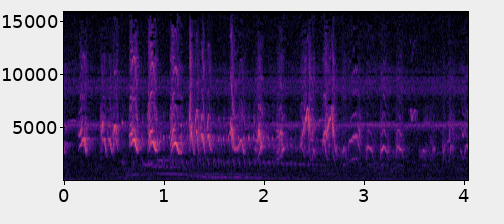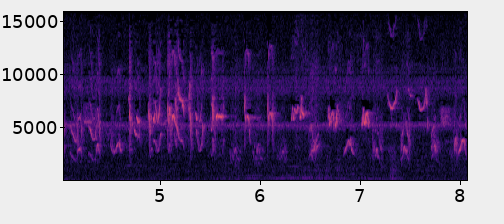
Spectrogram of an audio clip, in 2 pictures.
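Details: Golinho, the white-throated seedeater of Brazil, in a quick, busy song of sharp high chirps and trills, loudest at first then continuing more softly, with a few faint lower sliding tones in the background.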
